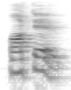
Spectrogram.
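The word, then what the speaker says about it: hotel: সুতরাং এইচ ও বা আক্কা অ হবে অ ইজ ইংরেজিতে যেটা হোটেল ইতালিয়ানতে সেটা উচ্চারণ হবে অটেল হোটেল সুতরাং মনে রাখার সহজ নিয়ম হচ্ছে চি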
